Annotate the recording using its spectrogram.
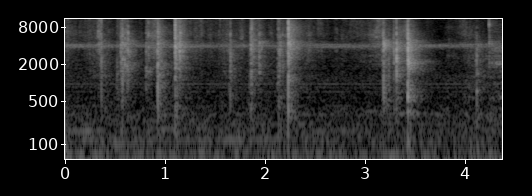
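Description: A deck of tarot cards being shuffled in the hands: a run of irregular, crisp card clicks and slaps.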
